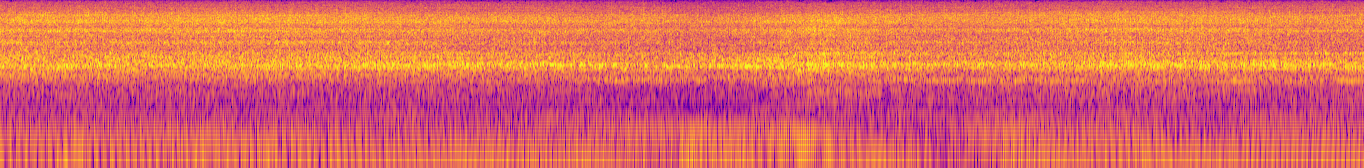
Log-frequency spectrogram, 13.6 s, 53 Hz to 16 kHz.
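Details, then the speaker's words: Nissan K11 Micra small four-cylinder during service (oil and coolant change), warmed up: calm, even idle with steady beat, no knocks or rattles, then the loud cooling fans cut in once hot; normal running. "there you go now the fan's cutting right you'd hear that loud noise that's cooling fans"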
